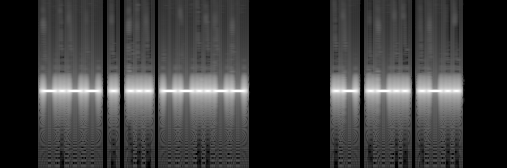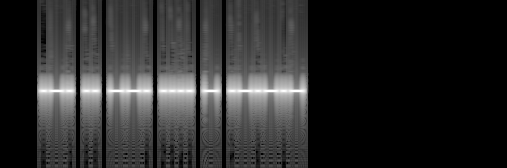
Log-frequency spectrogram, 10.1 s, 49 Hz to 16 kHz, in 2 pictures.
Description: Morse code, heard as a keyed tone, about 28 wpm, 700 Hz. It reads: YES, ALL RIGHT.
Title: 3x Word-Spacing - Sentences from Top 500 Words - 28wpm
